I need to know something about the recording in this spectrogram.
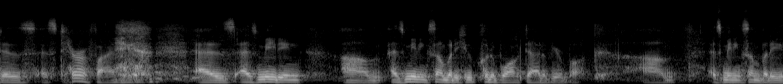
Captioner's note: laugh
